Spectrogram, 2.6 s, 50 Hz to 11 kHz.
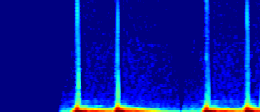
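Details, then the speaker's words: Two slow, regular lub-dub beats in a heart sounds lecture: normal S1 from closure of tricuspid and mitral valves and S2 from closure of aortic and pulmonary valves, nothing extra between; normal heart sounds. "So S1 due to closure of triricuspid and mital walls. S2 due to closure of aotic and pulmoni walls."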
